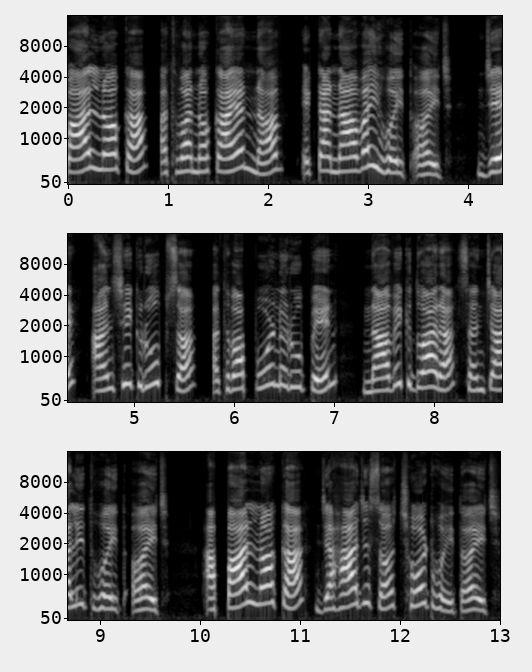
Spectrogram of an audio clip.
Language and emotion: Maithili, neutral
